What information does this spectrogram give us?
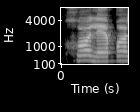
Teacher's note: खौ भी पुर है कॉफ भी पुर है जबकि लाम और काफ दोनों बारीक है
